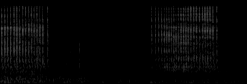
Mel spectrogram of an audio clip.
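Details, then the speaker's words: Expensive baitcasting reel's drag clicker: two short runs of fast, fine, high ticking, soft and muffled rather than crisp; owner finds it too quiet when setting drag, cause not confirmed. "But listen to this drag clicker. You've heard the other ones, if you can."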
